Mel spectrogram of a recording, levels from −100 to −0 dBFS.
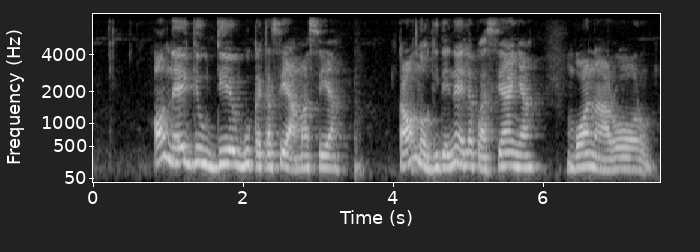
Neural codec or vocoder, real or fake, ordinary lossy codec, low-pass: none; real; none; 7.2 kHz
